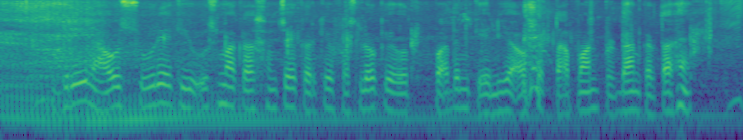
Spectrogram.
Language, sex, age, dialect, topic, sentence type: Hindi, male, 18-24, Marwari Dhudhari, agriculture, statement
